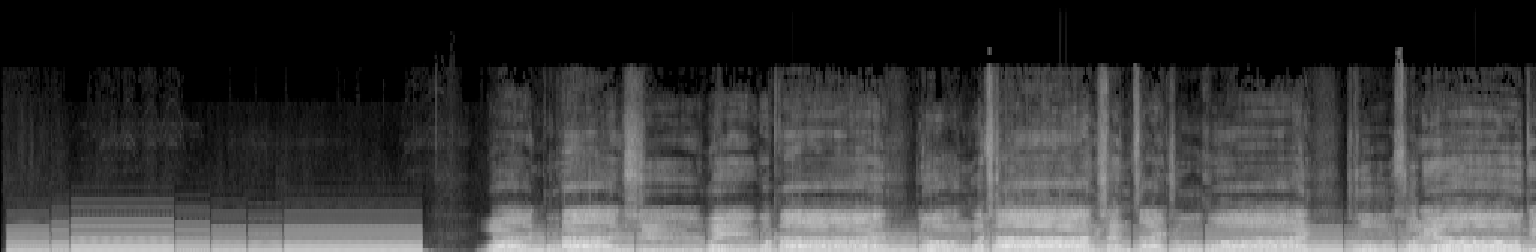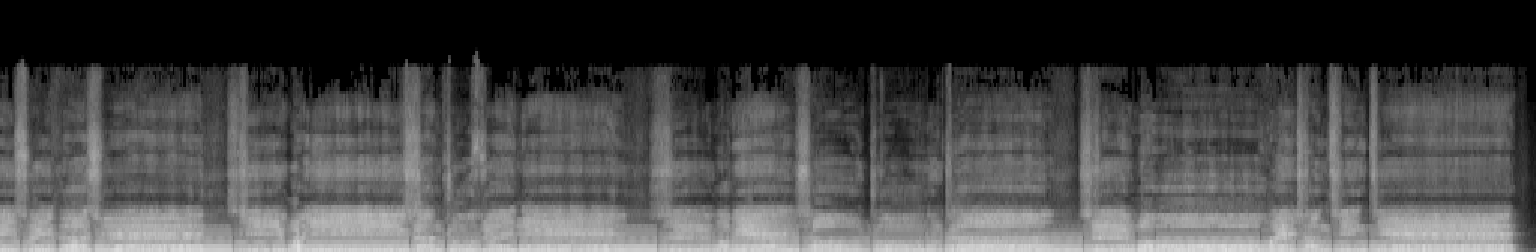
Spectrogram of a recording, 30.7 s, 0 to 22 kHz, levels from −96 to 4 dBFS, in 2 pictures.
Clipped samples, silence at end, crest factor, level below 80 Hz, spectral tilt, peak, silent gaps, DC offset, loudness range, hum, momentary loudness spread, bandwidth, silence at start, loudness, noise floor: under 0.1%; 0.2 s; 16 dB; -46 dBFS; -5.5 dB/octave; 0 dBFS; none; under 0.1%; 5 LU; none; 8 LU; 16 kHz; 0.05 s; -16 LUFS; -50 dBFS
